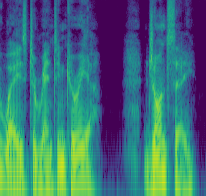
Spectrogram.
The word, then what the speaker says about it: Jeonse: Jeonse, pronounced Jeonse, involves a large upfront deposit, 0 monthly rent, and full return at the end.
